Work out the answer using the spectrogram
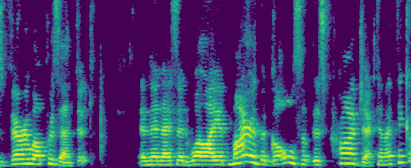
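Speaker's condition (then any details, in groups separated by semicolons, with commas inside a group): No condition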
